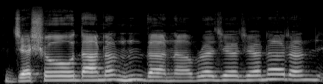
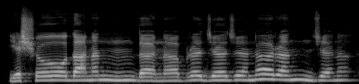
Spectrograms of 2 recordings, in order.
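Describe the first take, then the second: First: The first word begins with a j sound. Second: The first word begins with a y sound. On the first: This is the Bengali reading. "But in Bengali" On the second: This is the Devanagari reading. "in Devanagari, we'll say ya"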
